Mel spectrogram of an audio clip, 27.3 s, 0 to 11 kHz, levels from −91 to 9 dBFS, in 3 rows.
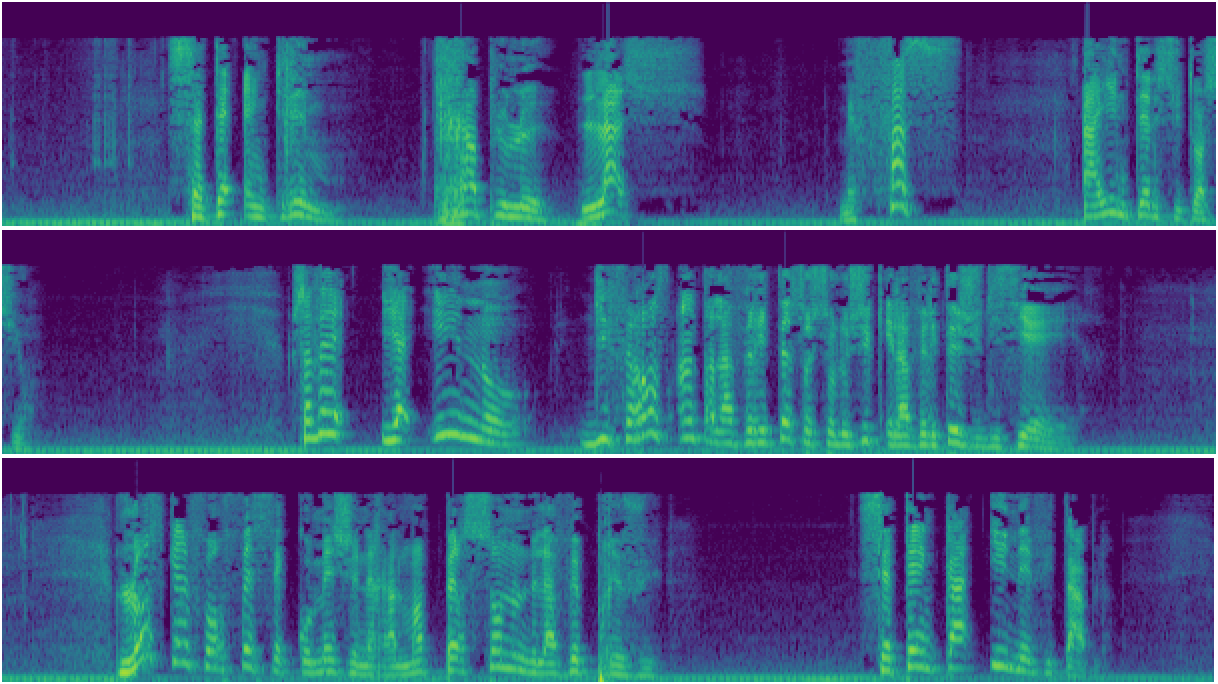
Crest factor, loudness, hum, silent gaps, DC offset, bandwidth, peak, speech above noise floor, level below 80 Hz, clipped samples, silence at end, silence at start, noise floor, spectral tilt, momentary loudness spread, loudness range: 20 dB; -17 LUFS; none; none; under 0.1%; 6.6 kHz; 0 dBFS; 22 dB; -32 dBFS; under 0.1%; 0 s; 0 s; -39 dBFS; -4.5 dB/octave; 21 LU; 5 LU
